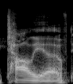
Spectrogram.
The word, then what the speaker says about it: Thalia: Talia feels right to me, but Talia feels right. She's named after a muse too, so however that's pronounced. – Mm-hmm. It would be Talia. Ask me later, but there's a whole thing about the way stop consonants work in ancient Greek, but sorry.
